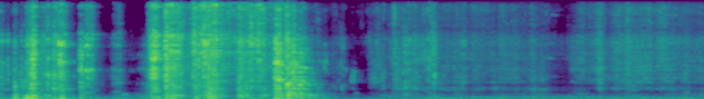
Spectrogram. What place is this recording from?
kitchen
